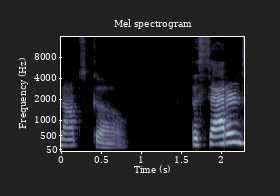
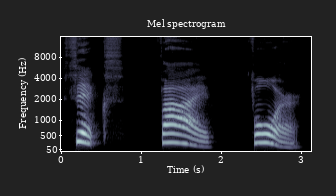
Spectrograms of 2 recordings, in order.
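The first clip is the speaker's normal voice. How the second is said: loud, higher countdown shout; countdown call; 5 semitones higher, 8 dB louder, much slower than usual. A narrator's reading. Reading to children, shouting the countdown as it nears zero. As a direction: build the tension as the count drops.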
